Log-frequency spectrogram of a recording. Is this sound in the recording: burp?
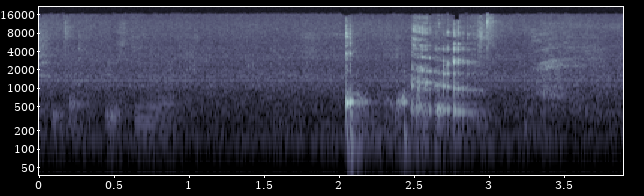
yes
